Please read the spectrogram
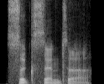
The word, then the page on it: succentor: British English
